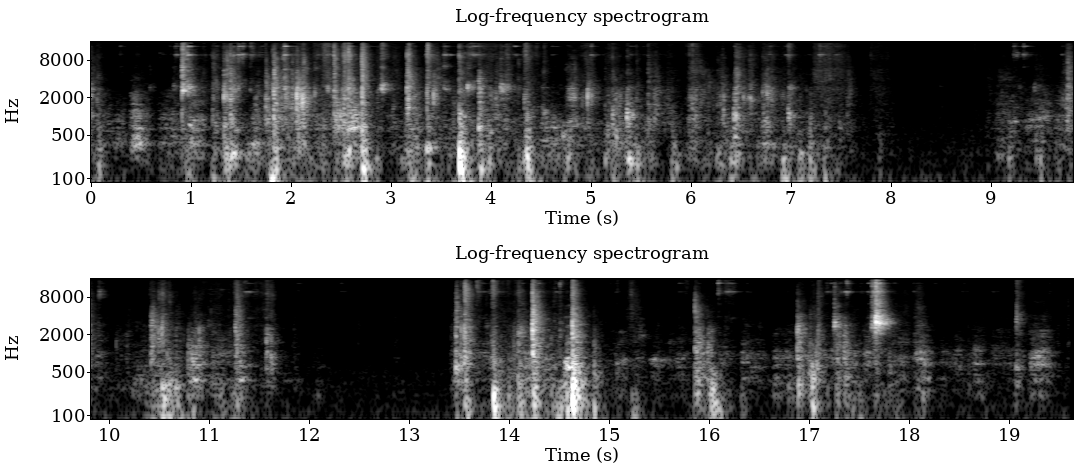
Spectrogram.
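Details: Giant German Shepherd dog inside a home during what is called a vicious attack; irregular clusters of short, noisy broadband sounds, about two and a half per second, broken by quiet gaps near eight and thirteen seconds.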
